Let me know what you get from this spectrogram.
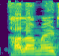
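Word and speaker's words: phthalimide: Synthesis P थैलामाइड synthesis P यहां पर silent है। ठीक है? थैलामाइड synthesis. तो यहां पर sir Gabriel थैलामाइड synthesis Gabriel थैलामाइड synthesis से पहले मैं आपको क्या सिखाना चाहता हूं?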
